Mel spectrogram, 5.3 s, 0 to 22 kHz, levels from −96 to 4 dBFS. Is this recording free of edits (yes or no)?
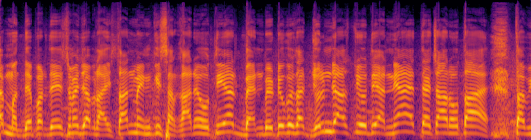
yes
